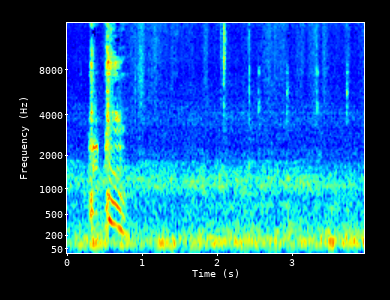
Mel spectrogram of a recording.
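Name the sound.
car interior driving ambience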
